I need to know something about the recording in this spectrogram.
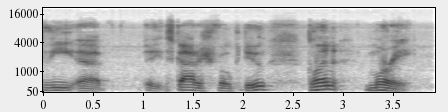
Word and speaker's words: Glen Moray: Glenn Murray, not Moray. Okay. Uh Glenn Murray. It's like you're saying the word Murray, but you just kind of put a little bit more Mo more into that.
